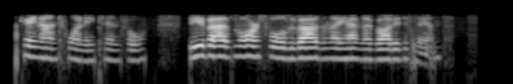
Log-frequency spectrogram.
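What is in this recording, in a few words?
Dispatch, p25; WSO DISP 1; wake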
